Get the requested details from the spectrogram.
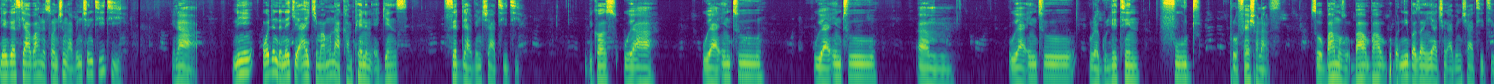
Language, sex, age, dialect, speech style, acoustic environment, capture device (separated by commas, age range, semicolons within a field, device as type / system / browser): Hausa, male, 35-44, Nigeria - Ibadan, focused; happy, appliances, mobile / Linux / Chrome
